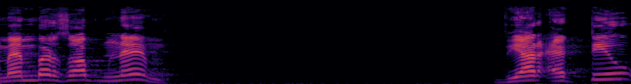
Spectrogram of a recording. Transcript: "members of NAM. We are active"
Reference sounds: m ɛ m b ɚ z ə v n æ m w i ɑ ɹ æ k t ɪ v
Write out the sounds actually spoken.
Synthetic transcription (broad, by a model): m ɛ m b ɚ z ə p n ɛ m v i ɑ ɹ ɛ k t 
